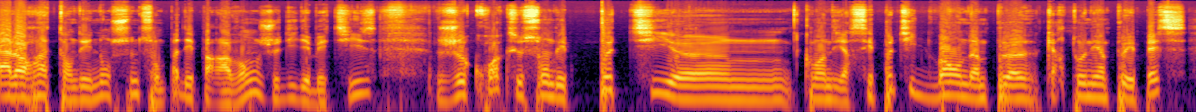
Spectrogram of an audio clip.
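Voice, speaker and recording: A man's voice: mid-range voice, dry recording. A man casually narrating a board game unboxing, hesitant and self-correcting, full of fillers and admiring remarks.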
